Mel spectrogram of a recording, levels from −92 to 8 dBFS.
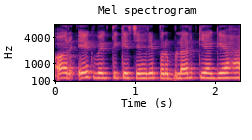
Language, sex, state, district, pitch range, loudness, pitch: Hindi, female, Jharkhand, Ranchi, 245-255 Hz, -12 LUFS, 250 Hz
